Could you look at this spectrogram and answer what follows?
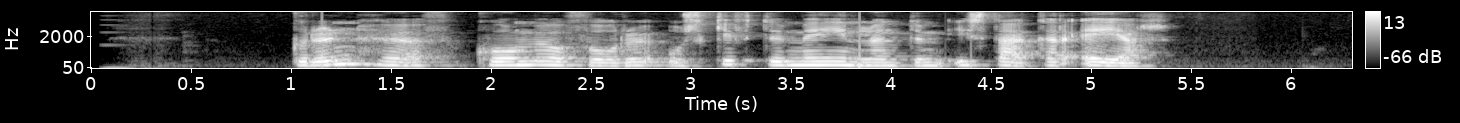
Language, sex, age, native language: Icelandic, female, 30-39, Icelandic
